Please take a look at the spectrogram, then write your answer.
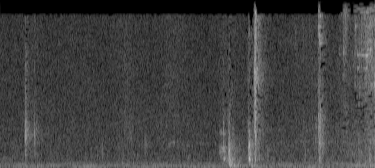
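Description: A door opens or closes with a few sharp knocks and clunks about two-thirds of the way in, then a final thud, over a faint, steady background hum.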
